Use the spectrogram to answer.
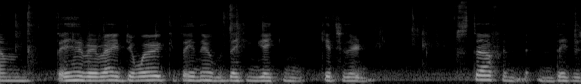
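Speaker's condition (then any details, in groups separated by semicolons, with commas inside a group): Cerebral palsy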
